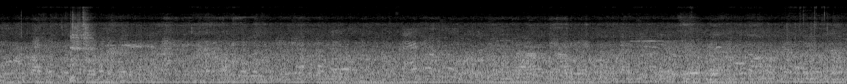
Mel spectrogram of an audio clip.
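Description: Busy market ambience: a steady din of many indistinct voices mixed with street traffic noise.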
